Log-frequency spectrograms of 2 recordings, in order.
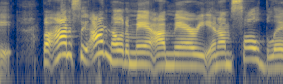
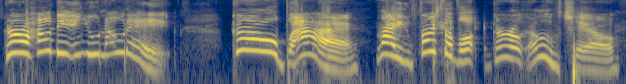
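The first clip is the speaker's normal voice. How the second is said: mock disbelief; 7 semitones higher, 6 dB louder, much slower than usual. Mocking the cheated wife.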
